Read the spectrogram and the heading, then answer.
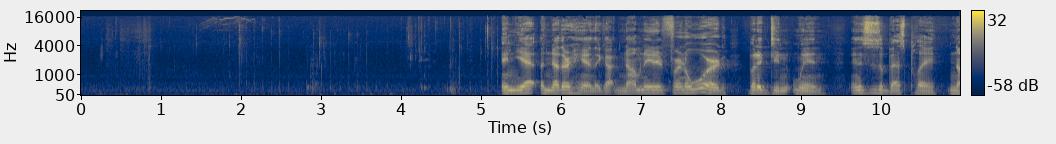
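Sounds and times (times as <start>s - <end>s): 
low steady hum: 0.0s - 10.9s
person sipping water: 0.2s - 5.3s
speech: 5.3s - 10.9s.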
